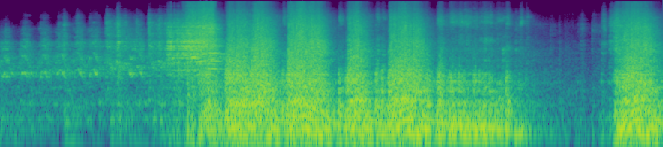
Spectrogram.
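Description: A big block engine that has sat for close to a year cranks hard with a loud, harsh whirring starter, sputtering and nearly catching in long bursts, dropping off briefly, then cranking again.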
